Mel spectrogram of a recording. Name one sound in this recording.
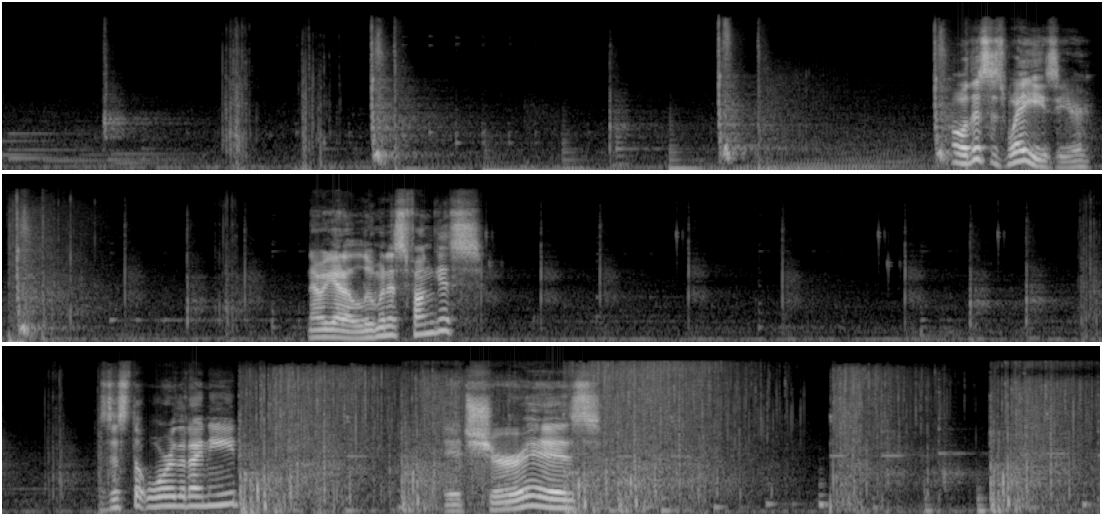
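Short electronic game sound effects blip and click.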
